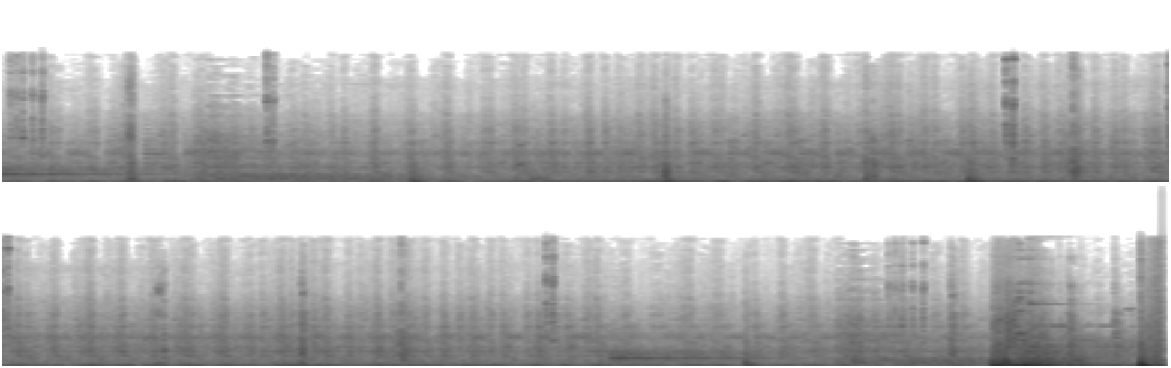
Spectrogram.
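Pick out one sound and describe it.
A generator clanks and rattles as it is repaired.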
